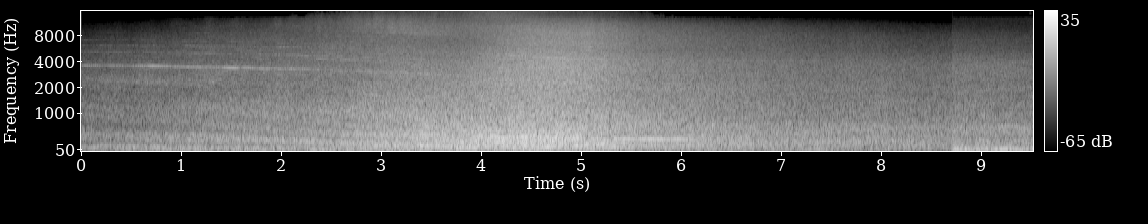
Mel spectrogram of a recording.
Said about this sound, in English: next little clip of some lovely noise of aircraft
